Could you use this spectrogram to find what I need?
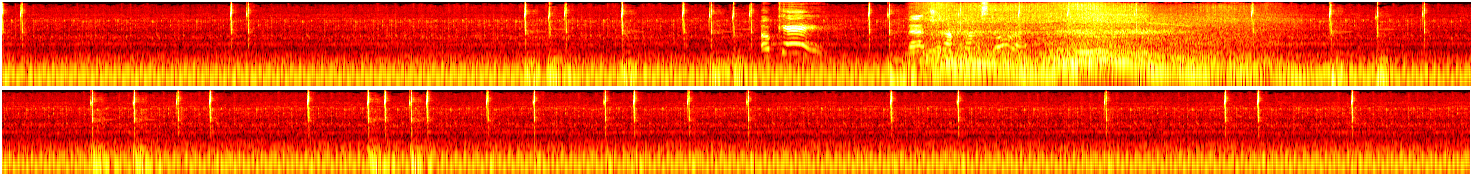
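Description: Short electronic clicks tick again and again.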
